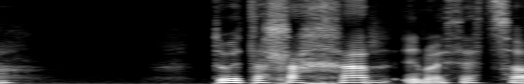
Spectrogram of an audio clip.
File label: "llachar", Welsh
